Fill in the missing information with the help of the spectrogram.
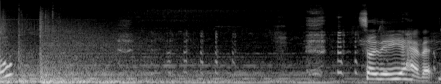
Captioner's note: laughing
